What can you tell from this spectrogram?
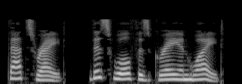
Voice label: user fast; Animal friends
